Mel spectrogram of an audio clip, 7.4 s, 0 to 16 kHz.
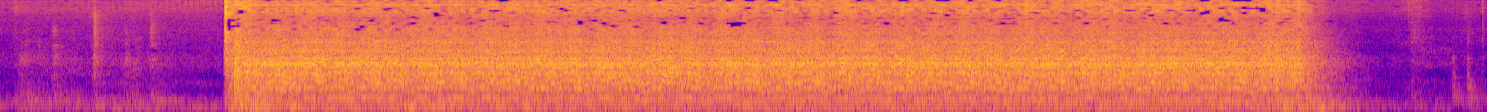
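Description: Willys CJ2A Jeep's four-cylinder flathead engine cranked on the starter for about five seconds without catching, then cut off suddenly. It coughs back through the intake, blowing smoke, a sign that fuel delivery from the freshly fitted carburetor is not yet dialed in.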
